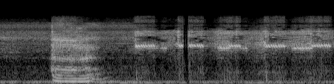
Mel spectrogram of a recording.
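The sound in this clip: A cricket-chirping sound effect plays during a political interview: steady, high, repeated chirps follow a short voiced sound and a sharp click.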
